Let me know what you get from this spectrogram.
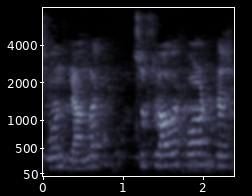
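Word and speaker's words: flowerpot: It is pronounced as a unit with a single main stress.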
